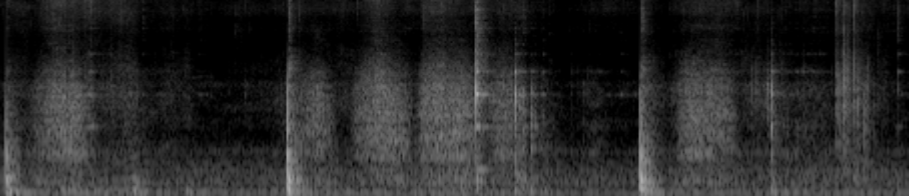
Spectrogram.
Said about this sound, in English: I'm just going to add a little bit and then just start mixing.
